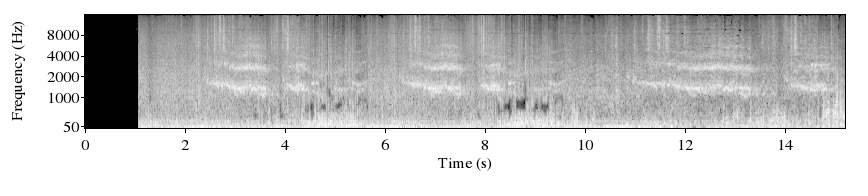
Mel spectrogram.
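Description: Tyres of a BMW E34 520 squealing through repeated drifts, three long squeals over the loud, steady noise of its inline-six engine, heard from inside the cabin. The sound starts suddenly about a second in.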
